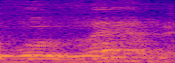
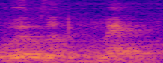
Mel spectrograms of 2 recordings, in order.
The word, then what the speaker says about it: Willamette: made fun of us not knowing how to pronounce the name of our own river. We called it the Willamette. It should have been Willamette, they said.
